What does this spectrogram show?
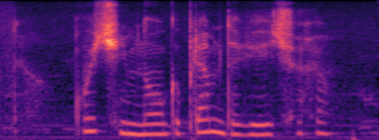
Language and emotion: Russian, sad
